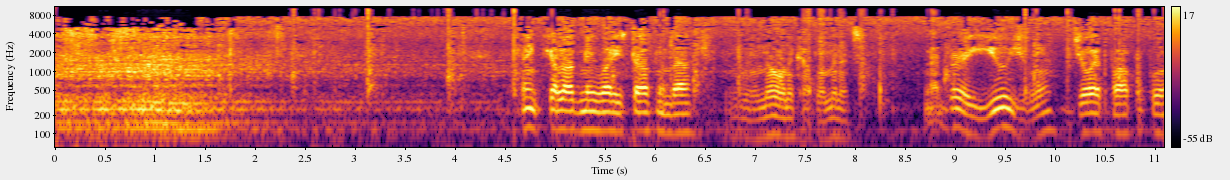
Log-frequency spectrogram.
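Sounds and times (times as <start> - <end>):
truck engine rumbling while driving past: 0.0 - 4.6
speech: 4.7 - 11.0.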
